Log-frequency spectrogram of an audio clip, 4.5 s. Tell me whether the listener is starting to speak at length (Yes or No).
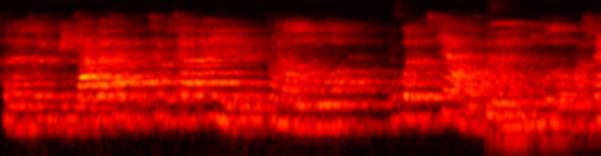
No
